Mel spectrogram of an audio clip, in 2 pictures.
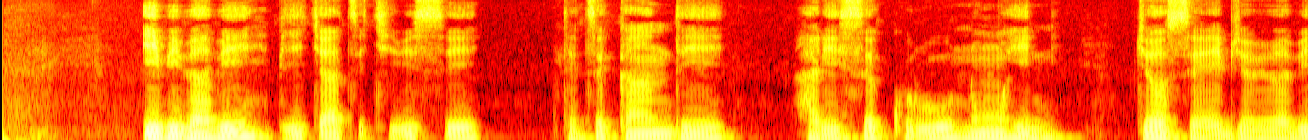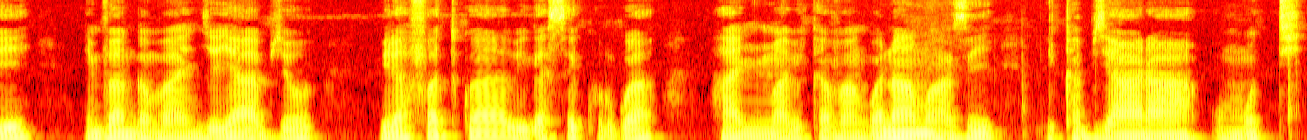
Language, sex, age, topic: Kinyarwanda, male, 18-24, health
